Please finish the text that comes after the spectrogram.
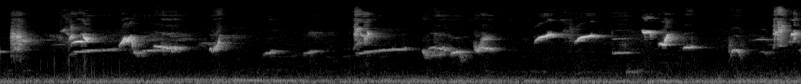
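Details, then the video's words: Greater green leafbird singing a varied run of short, bright chirps and slurred whistles, some rising and some falling, given in quick irregular bursts over a faint low background hum. "Greater Green Leafbird (Bird Singing 74)"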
